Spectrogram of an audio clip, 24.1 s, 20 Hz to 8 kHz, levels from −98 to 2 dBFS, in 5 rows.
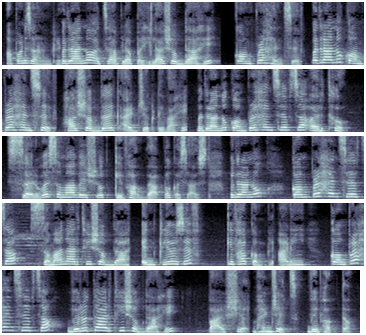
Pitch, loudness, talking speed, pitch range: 285 Hz, -14 LUFS, 105 wpm, 240-325 Hz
